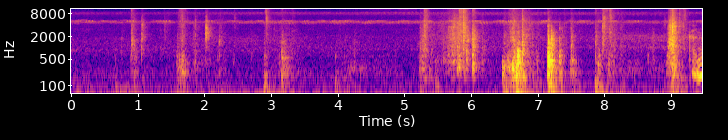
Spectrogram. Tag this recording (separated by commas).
Speech, inside a small room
